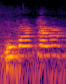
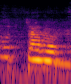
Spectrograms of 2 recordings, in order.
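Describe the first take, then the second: First: The word begins with the sounds 'uma'. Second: The word begins with the sounds 'ucch'. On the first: The speaker calls it wrong. "উমাচারণ নয়" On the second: The speaker calls it right. "বলেন উচ্চারণ"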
